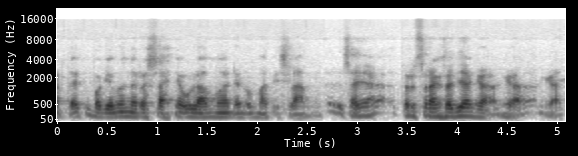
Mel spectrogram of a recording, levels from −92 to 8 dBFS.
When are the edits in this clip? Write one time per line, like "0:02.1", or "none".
0:02.6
